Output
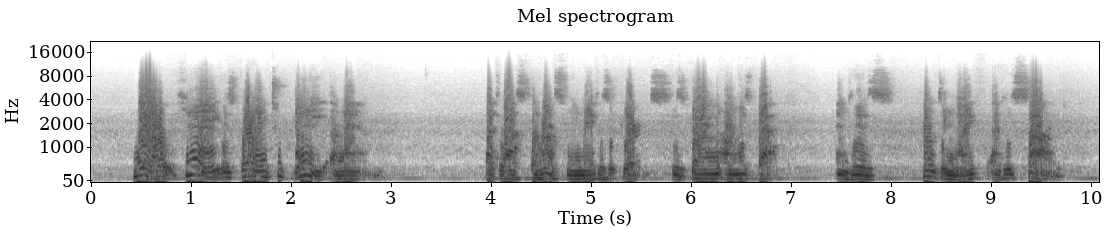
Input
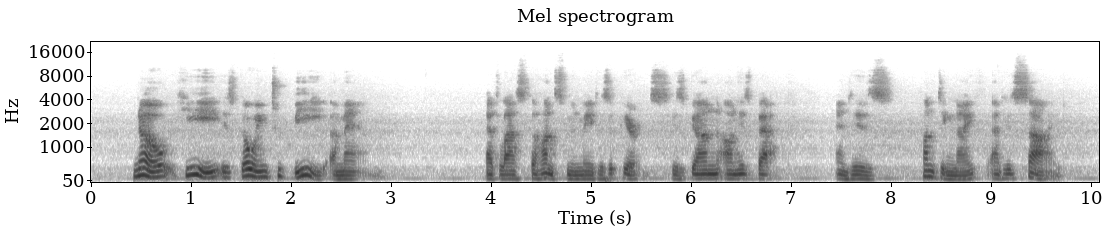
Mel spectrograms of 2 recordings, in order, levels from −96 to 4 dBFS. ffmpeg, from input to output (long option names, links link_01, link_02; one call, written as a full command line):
ffmpeg -i in.wav -filter_complex "[0:a]acrossover=split=3100[link_01][link_02];[link_02]acompressor=threshold=-46dB:ratio=4:attack=1:release=60[link_03];[link_01][link_03]amix=inputs=2:normalize=0,aeval=exprs='0.422*sin(PI/2*6.31*val(0)/0.422)':channel_layout=same,flanger=delay=3.5:depth=7.2:regen=54:speed=0.53:shape=triangular,volume=-4dB" out.wav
